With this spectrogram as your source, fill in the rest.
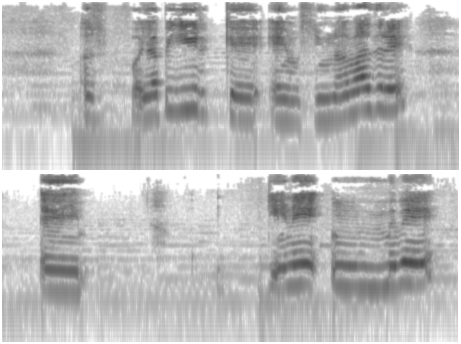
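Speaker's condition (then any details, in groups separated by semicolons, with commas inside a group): Down syndrome; trisomy 21, extra chromosome in pair 21, genetic alteration, age 11; 11 years old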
